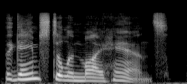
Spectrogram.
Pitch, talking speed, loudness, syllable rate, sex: 195 Hz, 190 wpm, -17 LUFS, 4.3 syllables/s, female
